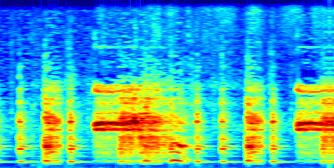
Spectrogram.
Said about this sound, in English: And then we have the iconic alarm clock that has forever been embedded in my brain.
